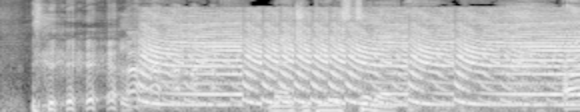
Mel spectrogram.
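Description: A loud air horn sound-effect drop with music, starting about a second in and running on as one long blast.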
